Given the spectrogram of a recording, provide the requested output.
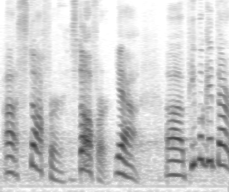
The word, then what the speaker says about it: Stauffer: Stauffer.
